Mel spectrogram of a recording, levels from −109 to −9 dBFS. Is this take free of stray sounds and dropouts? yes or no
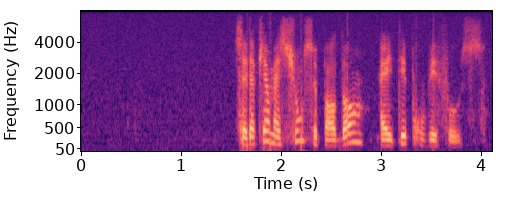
yes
